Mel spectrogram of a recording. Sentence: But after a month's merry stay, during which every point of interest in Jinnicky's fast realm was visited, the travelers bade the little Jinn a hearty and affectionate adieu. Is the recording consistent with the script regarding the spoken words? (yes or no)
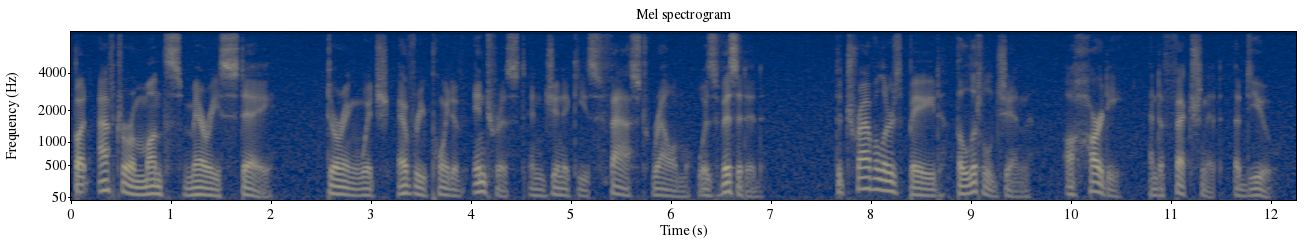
yes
